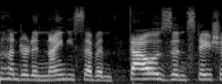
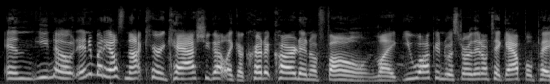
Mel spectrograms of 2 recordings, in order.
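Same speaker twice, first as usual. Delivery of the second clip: ordinary talk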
